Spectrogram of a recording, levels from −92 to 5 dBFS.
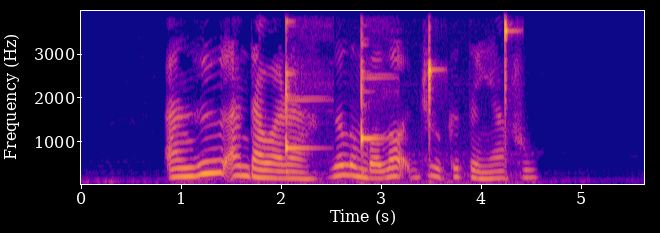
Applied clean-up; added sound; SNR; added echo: none; Keyboard (musical); -4 dB; none.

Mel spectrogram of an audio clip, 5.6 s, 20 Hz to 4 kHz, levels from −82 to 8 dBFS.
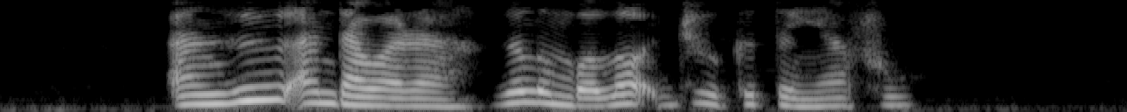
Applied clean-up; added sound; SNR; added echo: none; none; none; none.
